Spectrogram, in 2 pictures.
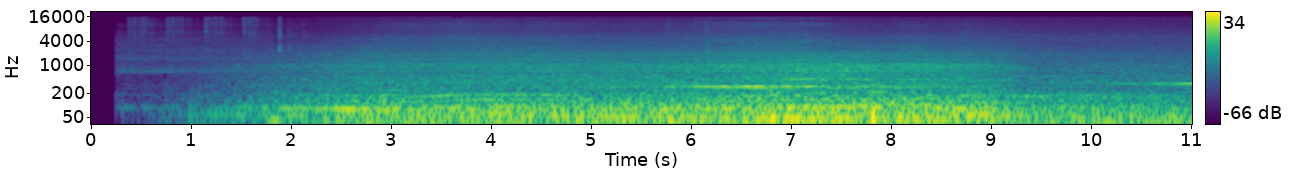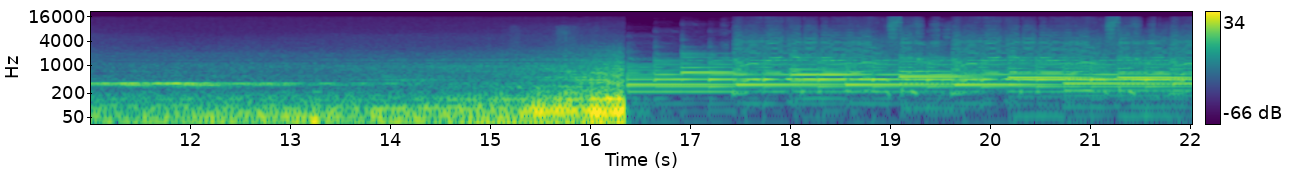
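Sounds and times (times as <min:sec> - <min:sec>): low street rumble: 0:00.6 - 0:16.4
faint humming tone: 0:09.4 - 0:15.8.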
